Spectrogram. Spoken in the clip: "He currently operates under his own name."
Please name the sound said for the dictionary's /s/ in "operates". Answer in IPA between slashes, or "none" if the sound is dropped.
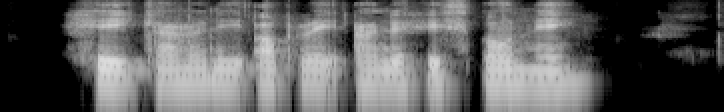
none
